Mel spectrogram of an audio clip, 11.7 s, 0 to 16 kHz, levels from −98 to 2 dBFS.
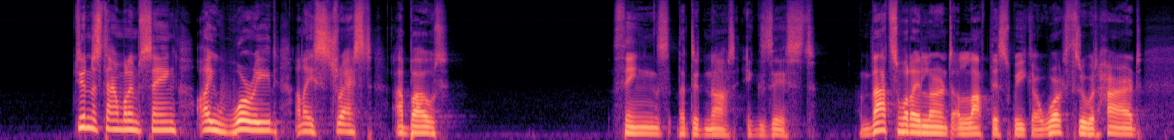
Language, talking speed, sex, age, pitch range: English, 160 wpm, male, 30-49, 90-120 Hz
